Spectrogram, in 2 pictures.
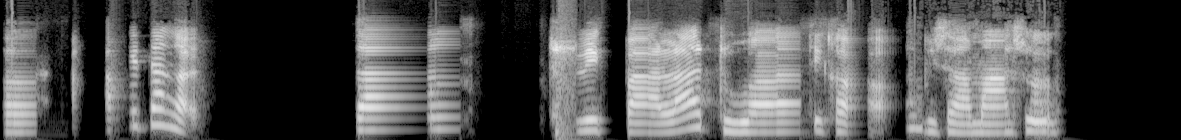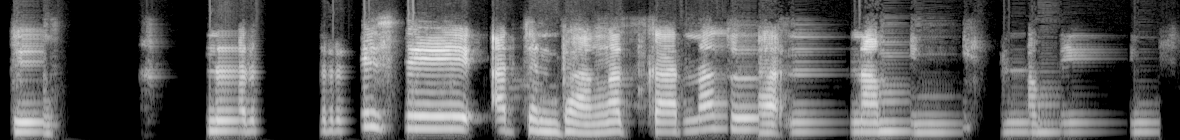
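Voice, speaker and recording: A woman speaking in halting fragments at an online meeting, her audio breaking up and cutting in and out over a choppy video call. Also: on the high side, muffled recording, faint music behind. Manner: halting, fragmented speech full of hesitations. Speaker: student organization member at a campus meeting.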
